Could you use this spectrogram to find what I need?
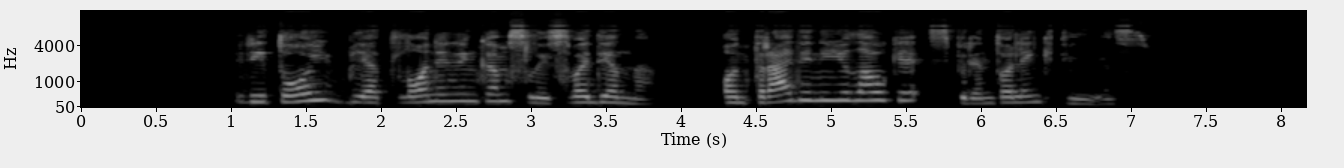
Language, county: Lithuanian, Klaipėda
